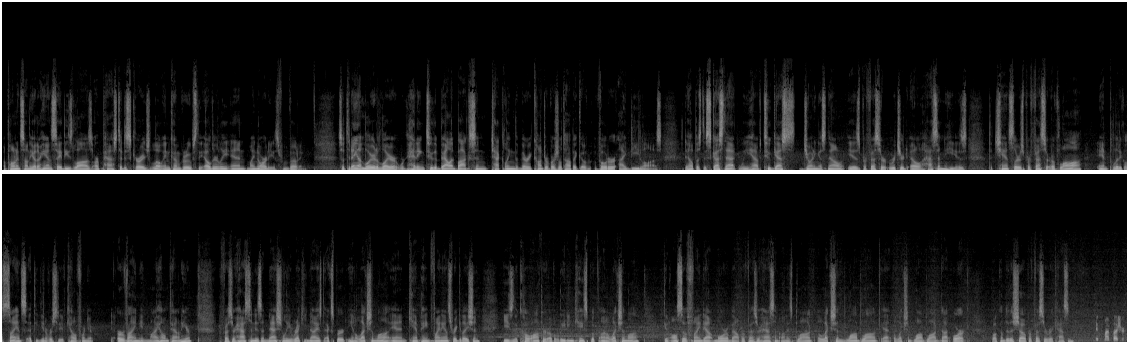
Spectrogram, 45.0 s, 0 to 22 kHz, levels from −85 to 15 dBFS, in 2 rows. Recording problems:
crowd noise; faint; throughout; 25 dB below the speech

